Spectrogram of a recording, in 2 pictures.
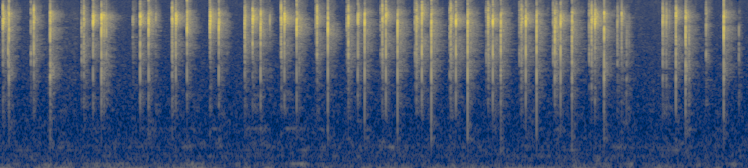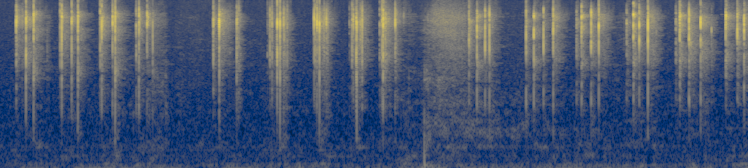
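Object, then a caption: Glass candle jar tapped with fingernails. Long nails tap rapidly on the glass body of a candle jar filled with orange wax and topped with a metal lid. The result is a fast run of bright, clicky ticks with almost no ring, coming in bursts separated by brief pauses.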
